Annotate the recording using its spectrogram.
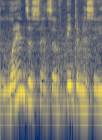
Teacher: we don't really pause after the word lens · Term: blending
